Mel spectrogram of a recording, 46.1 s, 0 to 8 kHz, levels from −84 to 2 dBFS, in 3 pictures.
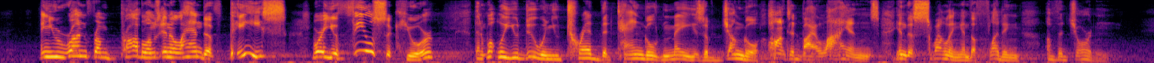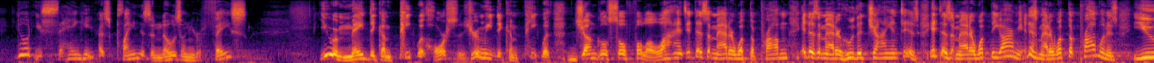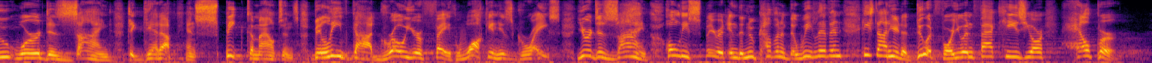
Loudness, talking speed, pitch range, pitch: -15 LUFS, 180 wpm, 135-210 Hz, 170 Hz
